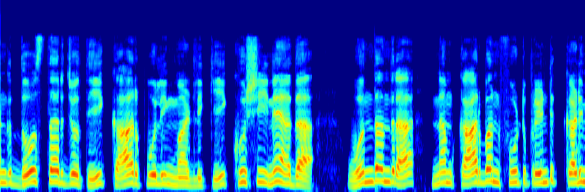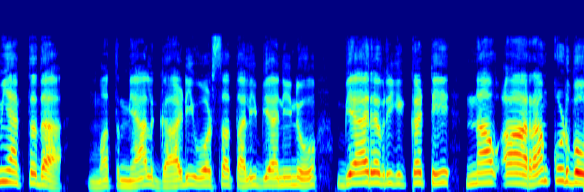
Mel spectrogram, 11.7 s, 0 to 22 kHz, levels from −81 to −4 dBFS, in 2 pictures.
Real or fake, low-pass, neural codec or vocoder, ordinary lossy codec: real; 9.9 kHz; none; AAC, 64 kbps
